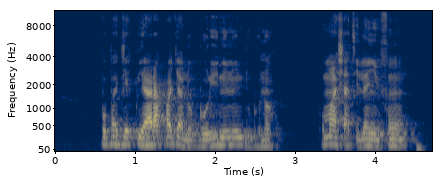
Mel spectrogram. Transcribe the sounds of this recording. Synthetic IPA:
bo˧ba˧d͡ʒɛ˧k͡pi˦a˨˧ɾa˦k͡pa˦d͡ʒa˦˨lo˨ɡ͡bo˨˧ɾi˦nĩ˦nũ˦du˨bo˨˦nãː˦˨ | b̥o˦mãː˦ʃa˧ti˧lɛ̃˦˨ĩ˧fũ˦o˧

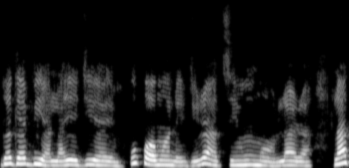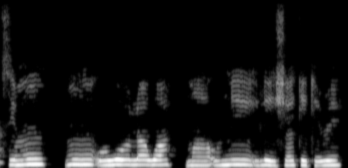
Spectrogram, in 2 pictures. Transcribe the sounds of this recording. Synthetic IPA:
ɡɛ˦ɡɛ˦bi˦˨a˨la˨˦je˦˨d͡ʒi˦ɛ˧ɛ˨m̩˨ku˦k͡pɔ˦ɔ˧mɔ̃˧nã˨d͡ʒi˨˦ɾi˦a˦˨ti˧˦ñ̩˦mɔ̃˦˨la˦ɾa˧ | la˦ti˧mũ˦ | mũ˦o˧wo˦lɔ˦wɔ˦ | mɔ̃˧o˧nĩ˦i˧le˦i˧ʃɛ˦ke˦˨ke˨˦ɾe˦

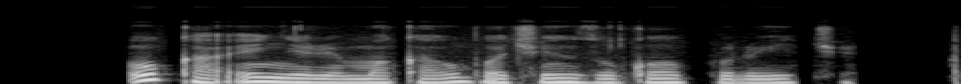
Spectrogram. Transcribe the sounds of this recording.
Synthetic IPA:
ʊ˦ka˨ʔe˦ɲe˨ɾɪ˨ma˨ka˨ʊ˦bɔ˨t͡ʃɪ˦n̩˦zʊ˨kɔ˦pʊ˨ɾi˨i˦t͡ʃe˦

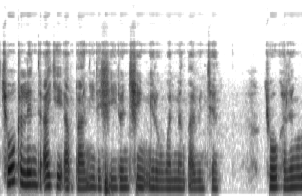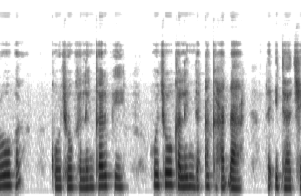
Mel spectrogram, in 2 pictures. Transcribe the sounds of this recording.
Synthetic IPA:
t͡ʃoː˦kɐ˨lɪ˦nda˨ʔa˦kʲeː˨ʔa˨mɸaː˨niː˦da˨ʃiː˦dɔ˦nt͡ʃɪ˦ŋʔɪ˦ɽɪ˨ŋwɐ˦nːɐ˨ŋʔa̰˨bɪ˦nt͡ʃɪ˦ŋ | t͡ʃoː˦kʰɐ˨lɪ˦nɽoː˦ba˨ʔ | kʷoː˦t͡ʃoː˦kʰɐ˨lɪ˦ŋkɐ˦ɽɸeː˦ | kʷoː˦t͡ʃoː˦kɐ˨lɪ˦nda˨ʔa˦ka˨ha˦ɗa˨ | d̥a˨ʔɪ˦taː˦t͡ʃɪ˦ŋ

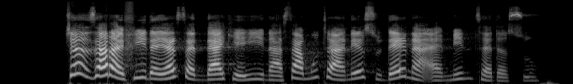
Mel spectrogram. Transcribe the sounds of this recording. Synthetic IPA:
t͡ʃɪ˦nzɐ˦ɾɐ˨ɸiː˦da˨jɛ˦nsɐ˨ndaː˦kʲeː˨jiː˦˨naː˨sa˦˨mʊ˦taː˨neː˦su˨da˦jna˨ʔa˨mɪ˦nta˨da˨su˦ʔ

